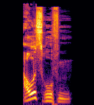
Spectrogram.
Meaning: dative plural of Ausruf
- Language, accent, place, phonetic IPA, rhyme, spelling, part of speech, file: German, Germany, Berlin, [ˈaʊ̯sˌʁuːfn̩], -aʊ̯sʁuːfn̩, Ausrufen, noun, De-Ausrufen.ogg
